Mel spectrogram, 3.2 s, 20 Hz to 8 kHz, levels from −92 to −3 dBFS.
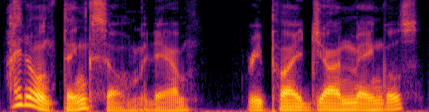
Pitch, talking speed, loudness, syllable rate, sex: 95 Hz, 150 wpm, -18 LUFS, 4.1 syllables/s, male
